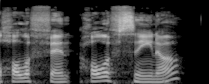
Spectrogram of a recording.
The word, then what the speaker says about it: Holofcener: I saw that on the Written by Nicole Holofcener, that's how you pronounce it, and Jeff Whitty, and directed by Marielle Heller.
